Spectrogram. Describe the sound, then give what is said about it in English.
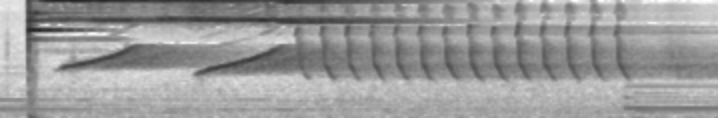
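Cardinal birdsong coming out of a ring when it is tapped: two long rising whistles, then a quick, even string of about a dozen sharp downslurred chips, clear with no voices. “It's the sound of a cardinal.”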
